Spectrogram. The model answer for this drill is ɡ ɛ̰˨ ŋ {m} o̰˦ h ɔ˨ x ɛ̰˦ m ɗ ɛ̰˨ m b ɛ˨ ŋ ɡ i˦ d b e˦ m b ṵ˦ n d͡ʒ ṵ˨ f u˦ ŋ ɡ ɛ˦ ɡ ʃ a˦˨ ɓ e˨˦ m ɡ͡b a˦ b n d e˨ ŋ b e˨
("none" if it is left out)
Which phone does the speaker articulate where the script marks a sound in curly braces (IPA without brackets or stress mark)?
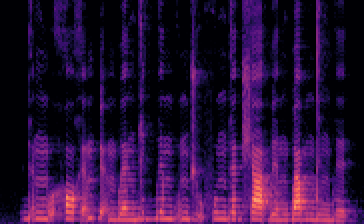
m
